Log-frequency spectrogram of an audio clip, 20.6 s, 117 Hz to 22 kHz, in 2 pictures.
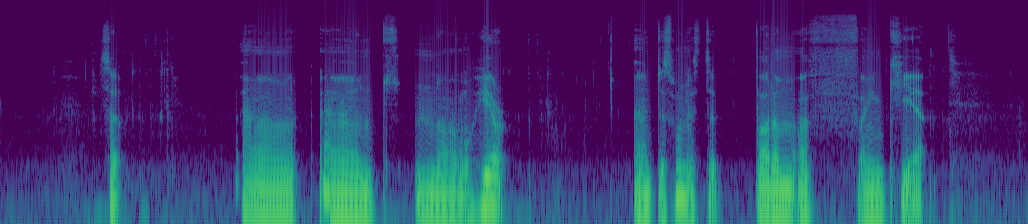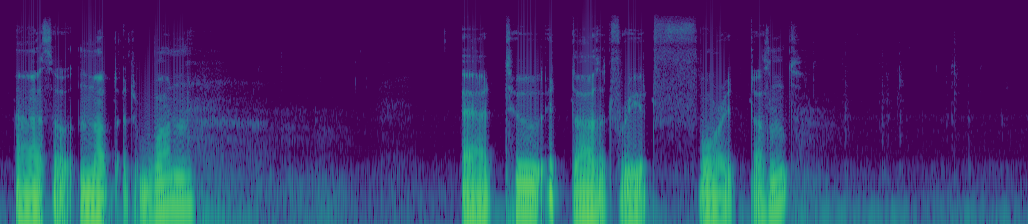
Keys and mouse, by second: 1.4 ctrl+s, 4.8 click, 5.2 ctrl+s, 11.3-13.4 right drag, 13.4 Delete, 18.5 Right, 18.9 Right, 19.9 Delete.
